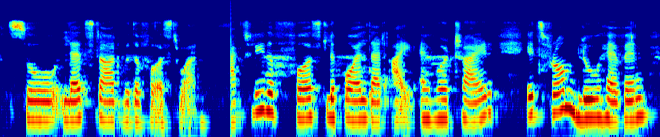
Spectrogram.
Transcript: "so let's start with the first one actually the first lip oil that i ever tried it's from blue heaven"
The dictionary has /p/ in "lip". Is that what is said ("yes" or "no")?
yes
